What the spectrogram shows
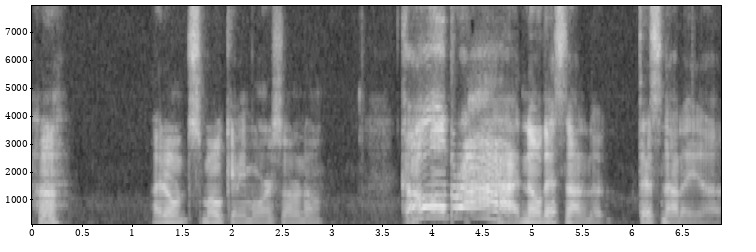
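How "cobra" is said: very high, very loud shrill cry. Reading viewer messages and shouting a line: Cobra Commander voice. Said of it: "My Cobra Commander".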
